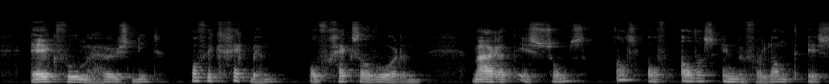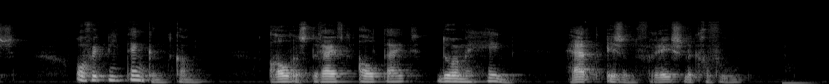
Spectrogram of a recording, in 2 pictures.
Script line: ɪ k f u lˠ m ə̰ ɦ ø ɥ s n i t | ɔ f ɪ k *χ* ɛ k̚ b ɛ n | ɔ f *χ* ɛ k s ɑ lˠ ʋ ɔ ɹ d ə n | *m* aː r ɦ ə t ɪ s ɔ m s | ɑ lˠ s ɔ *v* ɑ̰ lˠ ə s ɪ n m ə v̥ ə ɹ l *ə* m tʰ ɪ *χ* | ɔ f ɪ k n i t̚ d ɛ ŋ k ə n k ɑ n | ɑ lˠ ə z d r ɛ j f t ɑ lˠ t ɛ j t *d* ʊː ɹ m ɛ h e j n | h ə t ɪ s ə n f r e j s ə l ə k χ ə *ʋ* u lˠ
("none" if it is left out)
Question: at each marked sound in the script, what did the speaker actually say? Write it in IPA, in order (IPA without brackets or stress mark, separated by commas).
χ, χ, m, f, ɑ, s, d, v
